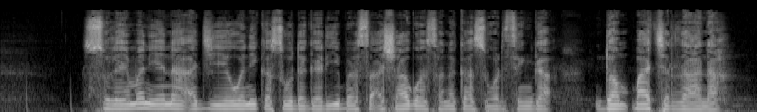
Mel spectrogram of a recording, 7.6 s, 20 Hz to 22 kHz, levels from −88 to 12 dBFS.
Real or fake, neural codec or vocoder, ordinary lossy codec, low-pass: real; none; MP3, 64 kbps; 14.4 kHz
